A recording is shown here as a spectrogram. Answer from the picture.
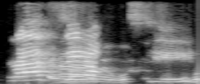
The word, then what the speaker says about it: Graziosi: Graziosi.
